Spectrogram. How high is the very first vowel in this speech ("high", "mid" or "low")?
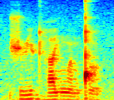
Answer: high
